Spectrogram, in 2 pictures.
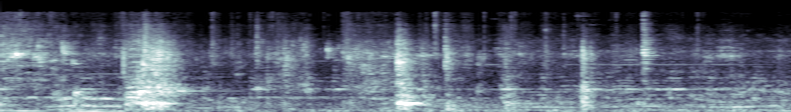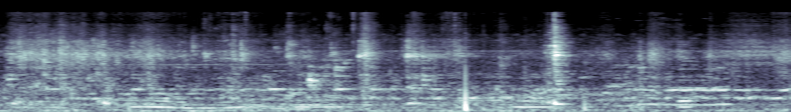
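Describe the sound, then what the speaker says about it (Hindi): Tomatoes and coriander are swished and rinsed in water in a village kitchen, with irregular splashes, sloshing and a few clinks of a vessel, while someone talks over the washing. "मेरा जो टमाटर और धनिया आ गया है, तो मैं धुल देती हूँ"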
